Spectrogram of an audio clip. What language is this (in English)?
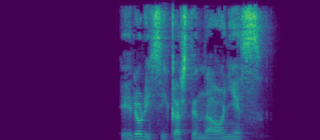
Basque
